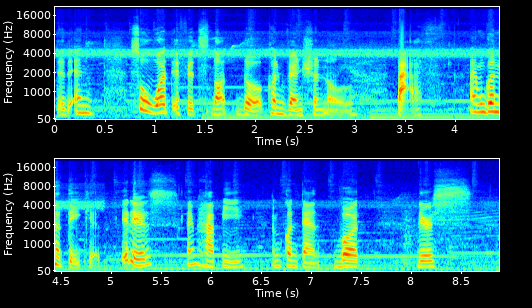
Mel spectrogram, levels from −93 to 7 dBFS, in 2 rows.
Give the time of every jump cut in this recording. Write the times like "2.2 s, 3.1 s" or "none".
4.8 s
